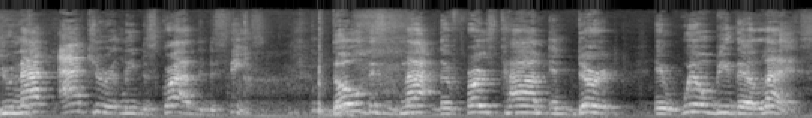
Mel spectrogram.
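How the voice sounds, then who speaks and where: A moderate pace amid noticeable background noise. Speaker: spoken word poet performing at an open mic. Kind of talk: spoken word poetry performance. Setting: live open mic venue with audience.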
